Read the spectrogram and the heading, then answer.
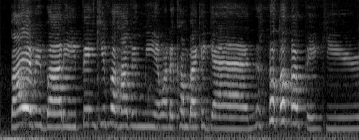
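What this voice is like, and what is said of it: Valley Girl accent. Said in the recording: “that's really how ... talks with her Valley Girl accent.”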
